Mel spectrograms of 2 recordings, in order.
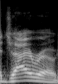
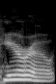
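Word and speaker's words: Hiro: Yeah, Gyro Gyro Katsuyama. He's He's He's He's cool. yeah. Yeah. Yeah. What uh how do you pronounce that? Sorry if I butchered that. Hero Hero Katsuyama.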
